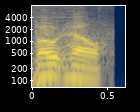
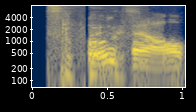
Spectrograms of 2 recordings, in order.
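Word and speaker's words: Bothell: In uh in Norwegian, both is it's pronounced Boat Hell. Boatell. It's literally the town is called Boat Hell in Norwegian. Wow, that would suck. But we pronounce it both because people from Washington are stupid.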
